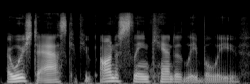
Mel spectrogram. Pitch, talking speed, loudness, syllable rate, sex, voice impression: 125 Hz, 240 wpm, -23 LUFS, 7.0 syllables/s, male, very masculine, very adult-like, slightly old, very thick, tensed, very powerful, slightly bright, hard, muffled, slightly fluent, raspy, very cool, intellectual, slightly refreshing, sincere, very calm, very mature, very friendly, very reassuring, unique, elegant, wild, slightly sweet, slightly lively, very kind, slightly modest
